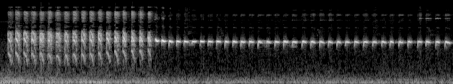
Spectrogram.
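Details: Ashy drongo song recorded as training material for songbirds: a fast harsh rattle of stacked, buzzy notes for about a second and a half, then a steady, even trill of clear high pulses at one pitch.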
